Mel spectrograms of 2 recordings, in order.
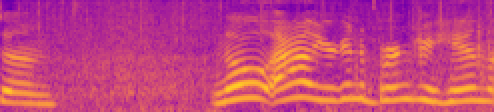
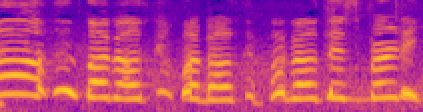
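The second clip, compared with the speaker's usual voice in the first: mock pain; 5 semitones higher than usual. Game character eats hot food.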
